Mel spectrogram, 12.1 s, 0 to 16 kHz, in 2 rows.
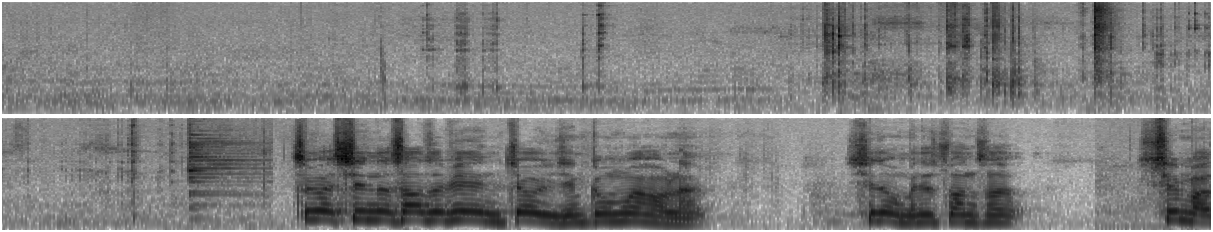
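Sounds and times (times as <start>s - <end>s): metal parts clinking: 2.1s - 3.1s, 4.0s - 7.5s.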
